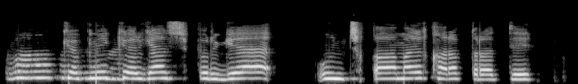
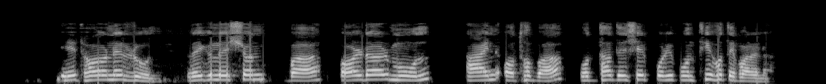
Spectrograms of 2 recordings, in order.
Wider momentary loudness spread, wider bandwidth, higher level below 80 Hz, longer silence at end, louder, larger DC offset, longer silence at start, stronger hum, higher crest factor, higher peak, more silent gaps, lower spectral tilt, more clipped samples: second, 4 LU vs 7 LU; about the same, 8 kHz vs 8 kHz; about the same, -52 dBFS vs -54 dBFS; second, 0.45 s vs 0.6 s; first, -11 LUFS vs -16 LUFS; neither; second, 0.05 s vs 0.55 s; neither; about the same, 12 dB vs 14 dB; about the same, 0 dBFS vs -2 dBFS; first, 1.93-1.97 s, 2.77-3.14 s vs 4.45-4.64 s, 5.72-5.79 s; about the same, -3.5 dB/octave vs -4.5 dB/octave; neither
